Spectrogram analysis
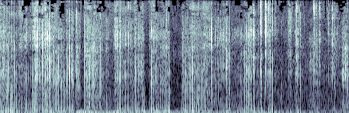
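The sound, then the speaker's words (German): Continuous scratchy rustling as a pen is rubbed and scraped back and forth over a surface, with a dense crinkly texture and no voices. “Du kannst damit so ein bisschen drauf rumrascheln oder sowas.”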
